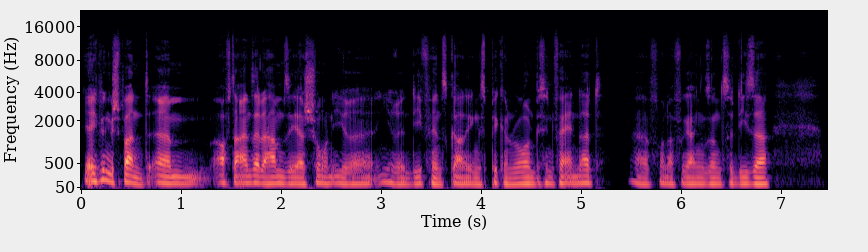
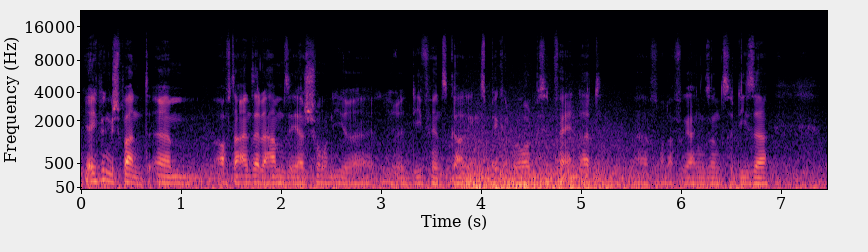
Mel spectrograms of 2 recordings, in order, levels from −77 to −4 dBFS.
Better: first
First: none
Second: wind noise on the microphone; heavy; 8 dB below the speech

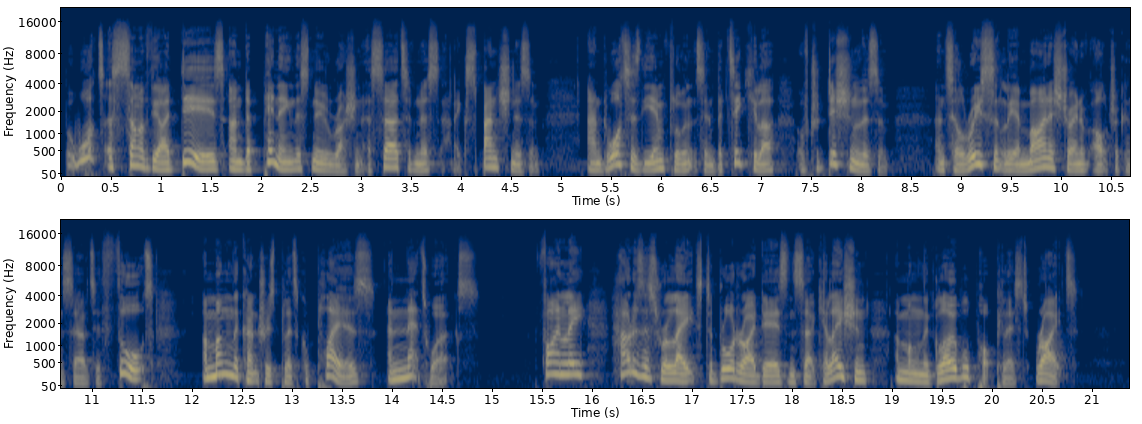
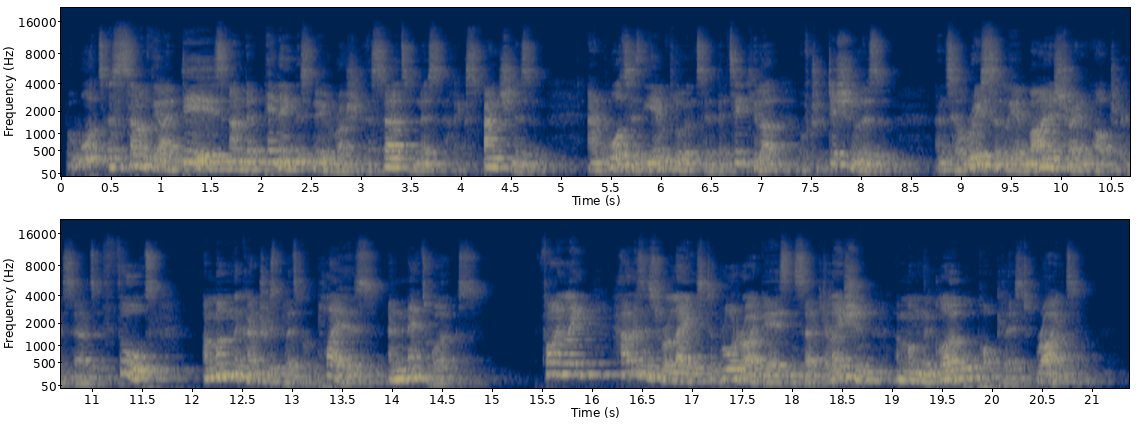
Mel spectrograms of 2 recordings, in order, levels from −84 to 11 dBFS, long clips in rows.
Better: first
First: none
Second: room echo; noticeable; dies away in 0.6 s // off-mic speech; far

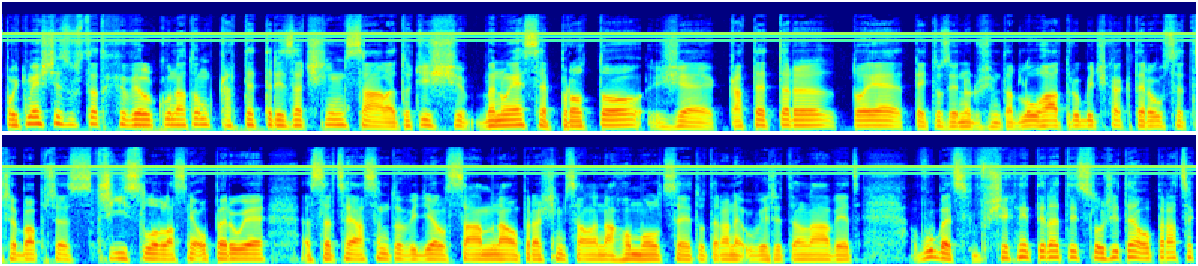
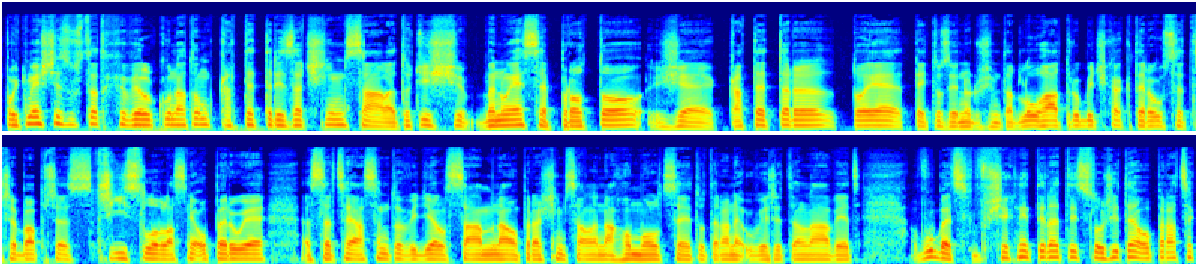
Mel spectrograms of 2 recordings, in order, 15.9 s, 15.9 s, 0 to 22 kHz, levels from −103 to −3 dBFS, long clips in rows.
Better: second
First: high-pitched whine; loud; throughout; 9 kHz, 9 dB below the speech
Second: none

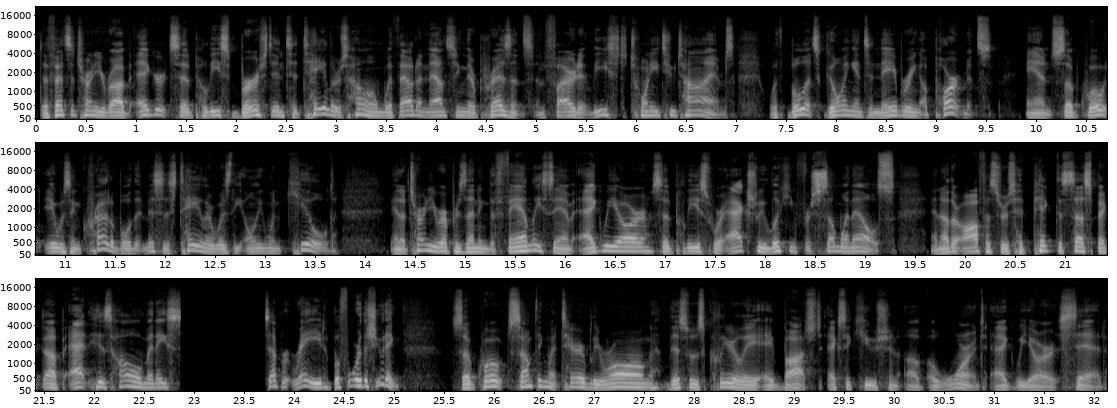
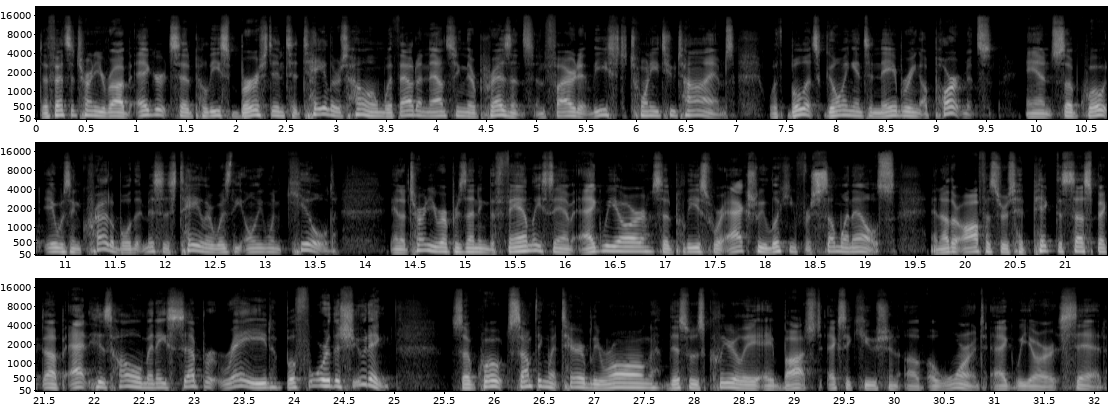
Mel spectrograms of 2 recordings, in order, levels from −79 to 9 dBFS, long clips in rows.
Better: second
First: audio freezing; at 23 s for 1 s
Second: none

